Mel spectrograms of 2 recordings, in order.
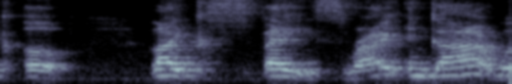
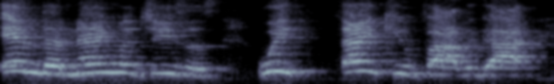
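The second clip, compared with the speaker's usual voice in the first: fervent prayer; 4 semitones higher than usual. Acted. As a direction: pray it out with full force, rising. Leads an opening prayer.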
